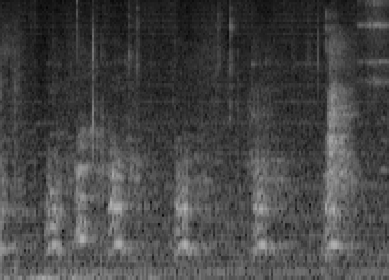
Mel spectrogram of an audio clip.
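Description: A dog barks repeatedly indoors from another room, about six evenly spaced, moderately distant barks over a faint steady hum.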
